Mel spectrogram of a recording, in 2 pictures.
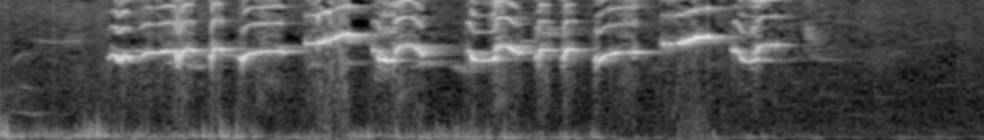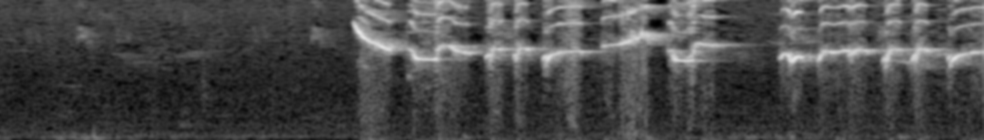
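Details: Oriental magpie-robin in fighting song meant to prompt other magpie-robins to sing, giving rapid runs of ringing whistles and harsh chirps, breaking off into a pause of nearly three seconds before resuming the fast phrases.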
